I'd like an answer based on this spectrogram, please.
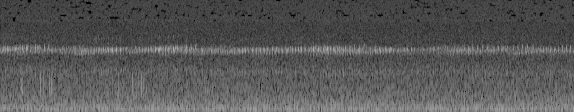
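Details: Crickets chirping at night: a steady, high, finely pulsed trill holding one pitch without a break, over a low rumbling background hiss, with a few faint, brief lower buzzy bursts early on.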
